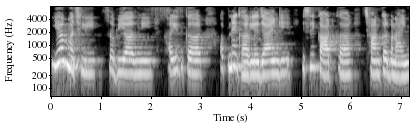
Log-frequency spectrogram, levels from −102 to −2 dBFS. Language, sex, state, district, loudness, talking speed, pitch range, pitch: Hindi, female, Uttar Pradesh, Etah, -16 LUFS, 110 wpm, 215-250 Hz, 225 Hz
